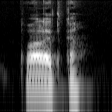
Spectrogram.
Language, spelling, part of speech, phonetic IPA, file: Polish, toaletka, noun, [ˌtɔaˈlɛtka], LL-Q809 (pol)-toaletka.wav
